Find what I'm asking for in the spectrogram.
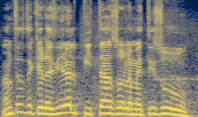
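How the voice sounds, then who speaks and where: A man's voice: high-pitched, quick pace, slight background noise. A man with a Mexican accent giving chatty gameplay commentary, talking through a tired throat with a lozenge in his mouth. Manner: chatty, talks to his companion and the audience, bursts into excited shouts. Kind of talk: casual let's-play commentary.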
